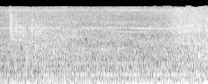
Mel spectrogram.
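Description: A steady, deep rumbling drone with a faint held tone above it: a sound-design underscore.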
